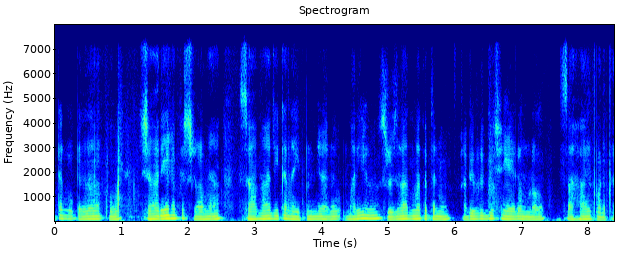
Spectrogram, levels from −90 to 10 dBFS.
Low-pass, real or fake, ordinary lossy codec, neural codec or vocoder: 7.2 kHz; fake; Opus, 64 kbps; codec, 16 kHz, 2 kbps, FreqCodec, smaller model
